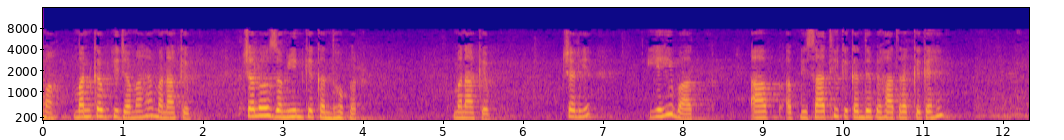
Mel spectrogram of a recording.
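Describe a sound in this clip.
A woman speaks calmly and closely into a microphone.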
